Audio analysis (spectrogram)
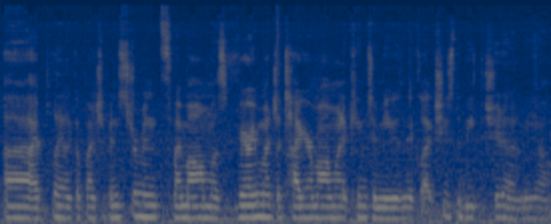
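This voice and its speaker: A woman with a raspy voice, chatting candidly and at length as a guest, swearing casually. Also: low voice, flat delivery, very fast. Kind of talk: casual interview chat. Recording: distant mic with faint noise.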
